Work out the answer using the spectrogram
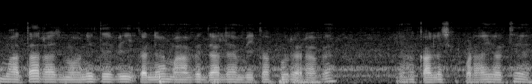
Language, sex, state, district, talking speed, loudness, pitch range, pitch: Hindi, male, Chhattisgarh, Sarguja, 145 wpm, -21 LUFS, 110-120 Hz, 115 Hz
